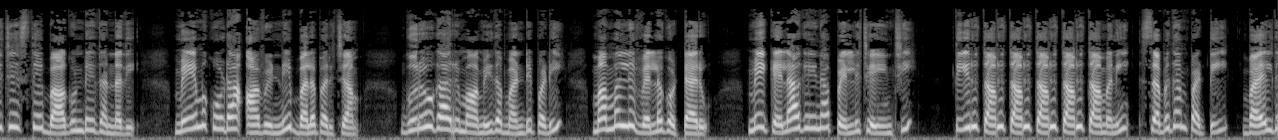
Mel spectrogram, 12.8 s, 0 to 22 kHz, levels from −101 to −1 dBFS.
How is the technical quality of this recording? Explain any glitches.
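The recording has one clear glitch, a CD stuck on one turn, from 9.97 to 11.02 s. A scratch knocks the laser back one track each revolution, so the same 0.26 s of speech repeats four times, each jump marked by a brief mute. Unlike an echo or smeared dropout, the repeats are identical, evenly spaced and hard-edged.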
